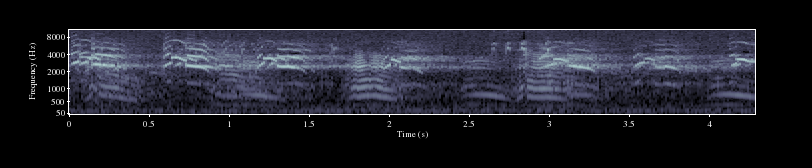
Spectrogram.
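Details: White-tailed eagle, Grönvik, Ornö, 16 July 2024: shrill, bent yelping notes tumble out rapidly, nearly two a second, some overlapping and layered, in a fairly quiet setting.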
